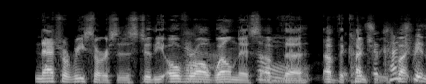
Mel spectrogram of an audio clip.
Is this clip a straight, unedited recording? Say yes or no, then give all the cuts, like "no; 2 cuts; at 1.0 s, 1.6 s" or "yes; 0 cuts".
yes; 0 cuts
